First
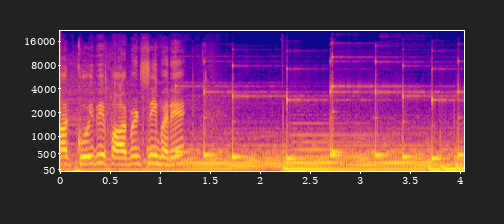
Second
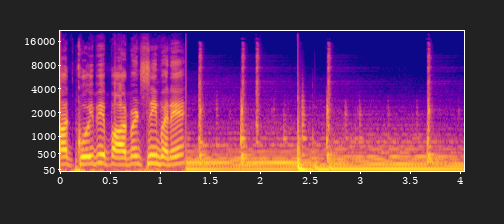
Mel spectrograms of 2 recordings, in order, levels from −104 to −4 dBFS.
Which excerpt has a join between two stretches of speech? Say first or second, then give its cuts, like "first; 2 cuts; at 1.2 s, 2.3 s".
second; 1 cut; at 1.3 s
